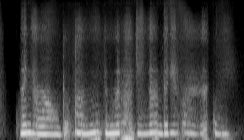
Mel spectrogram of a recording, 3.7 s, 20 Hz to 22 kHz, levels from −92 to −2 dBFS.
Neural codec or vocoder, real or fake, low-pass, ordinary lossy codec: codec, 44.1 kHz, 0.9 kbps, DAC; fake; none; none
